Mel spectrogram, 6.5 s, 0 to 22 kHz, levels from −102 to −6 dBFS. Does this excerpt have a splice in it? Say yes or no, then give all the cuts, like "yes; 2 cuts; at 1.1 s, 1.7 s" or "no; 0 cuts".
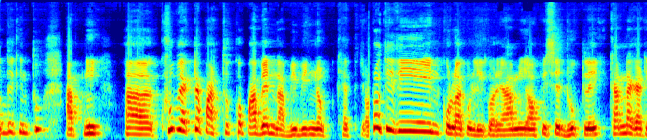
yes; 1 cut; at 3.6 s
